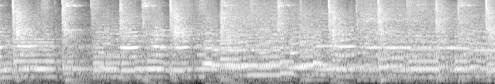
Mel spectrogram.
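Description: Azerbaijani wedding band music played on guitar, garmon and synthesizer: an instrumental passage with an ornamented lead melody over a steady drum beat.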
